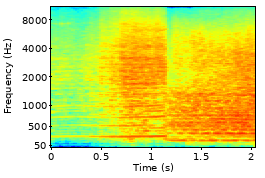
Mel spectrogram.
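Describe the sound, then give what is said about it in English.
Two state troopers' police cars race along a road, engines roaring loudly and building, with the engine tone dropping sharply midway as the noise carries on strong. “Two state troopers' cars race along the road.”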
